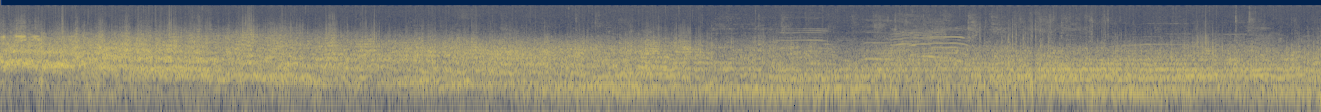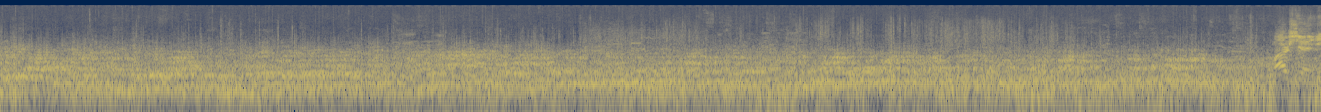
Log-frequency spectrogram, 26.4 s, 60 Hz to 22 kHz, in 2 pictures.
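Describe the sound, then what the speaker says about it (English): Boeing F/A-18 Super Hornet jet maneuvering tightly at an airshow: a loud, continuous engine roar that shifts in pitch as the aircraft turns, with wind buffeting and a public-address announcer talking over it. "The Super Hornet will now show his ability to turn on a dime."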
